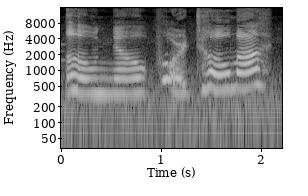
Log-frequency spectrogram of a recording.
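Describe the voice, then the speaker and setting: A woman voicing a tiny, excitable, childlike female fairy companion in an anime game, speaking in exclamations. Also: extremely high pitch, slow, background noise, exaggerated voice. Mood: pitying. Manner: refers to self in third person, exclaiming. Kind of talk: anime game dialogue acting.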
